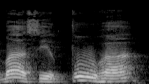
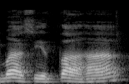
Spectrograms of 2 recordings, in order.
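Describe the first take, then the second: First: The vowel after basit is u. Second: The vowel after basit is a. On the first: The word is in the nominative case. "с даммой, то есть марфур" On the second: The word is in the accusative case. "с фатхой, то есть это что? Мансуб"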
